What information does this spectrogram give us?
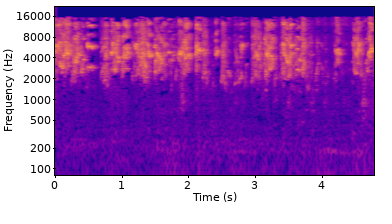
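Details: Colony-housed lovebirds on a breeding farm in the morning, producing bursts of sharp, squeaky high-pitched calls in quick, uneven pulses from many birds at once.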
